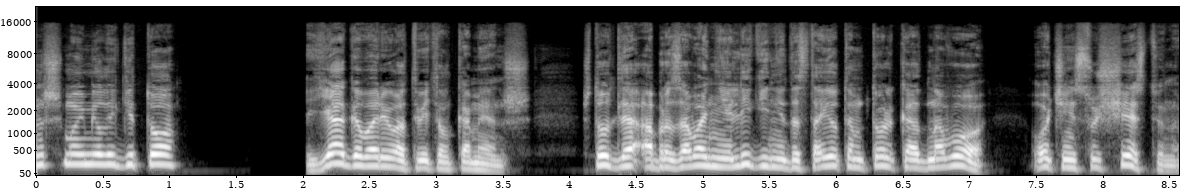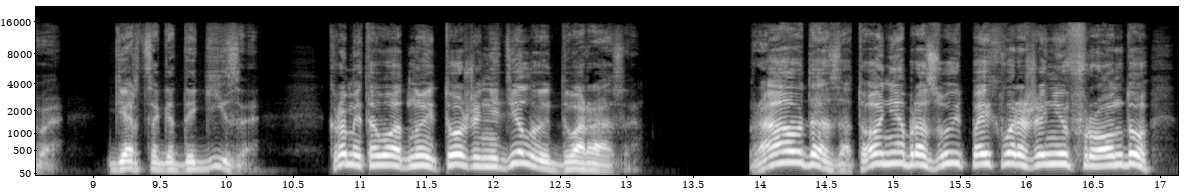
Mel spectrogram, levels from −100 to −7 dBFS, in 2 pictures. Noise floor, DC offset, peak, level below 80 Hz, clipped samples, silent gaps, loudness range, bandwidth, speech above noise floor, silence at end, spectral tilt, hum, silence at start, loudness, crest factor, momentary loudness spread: -65 dBFS; under 0.1%; -2 dBFS; -64 dBFS; under 0.1%; 1.60-2.02 s, 13.39-13.92 s; 5 LU; 15.5 kHz; 49 dB; 0.2 s; -6 dB/octave; none; 0 s; -16 LUFS; 16 dB; 10 LU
